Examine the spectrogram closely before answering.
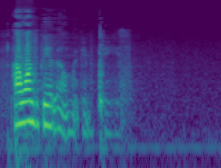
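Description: A woman speaks softly and closely.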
